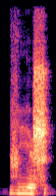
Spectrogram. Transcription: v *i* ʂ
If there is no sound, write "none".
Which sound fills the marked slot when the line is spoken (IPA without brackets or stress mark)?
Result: i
